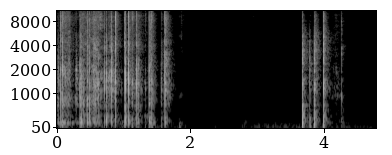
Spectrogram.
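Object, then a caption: Cardboard box. A yellow printed cardboard gift box, held upright, is tapped rapidly with long pink nails. Bright, crisp clicks come in a dense flurry of taps for about two seconds, fall silent, then return in a shorter burst near the end.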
